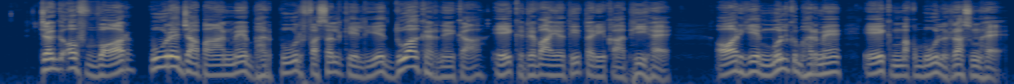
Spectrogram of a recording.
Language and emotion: Urdu, neutral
